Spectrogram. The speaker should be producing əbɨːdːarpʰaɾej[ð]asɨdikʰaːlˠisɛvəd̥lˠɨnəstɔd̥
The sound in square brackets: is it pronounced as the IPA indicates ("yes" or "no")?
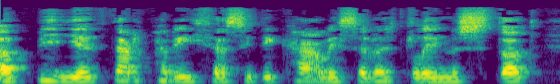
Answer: no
